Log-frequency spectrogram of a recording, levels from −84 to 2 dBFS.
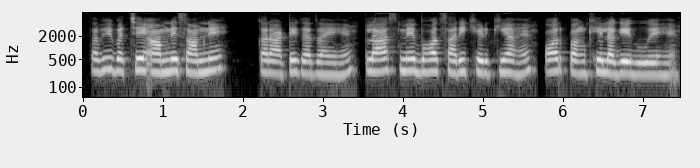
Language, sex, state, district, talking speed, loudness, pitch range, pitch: Hindi, female, Bihar, Saharsa, 155 wpm, -16 LUFS, 230-260 Hz, 245 Hz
